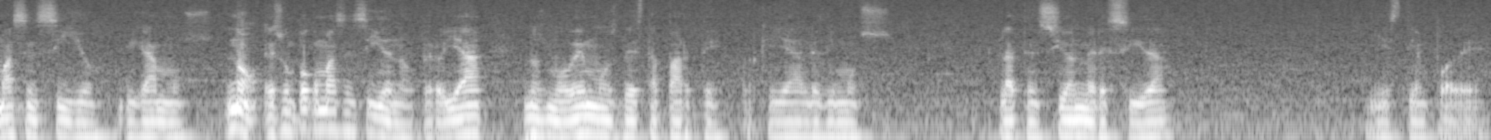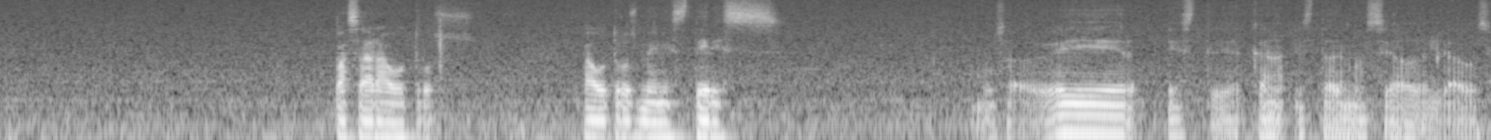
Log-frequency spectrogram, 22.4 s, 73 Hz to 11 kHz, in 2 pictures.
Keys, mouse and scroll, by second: 0.8 click, 1.4 click, 5.8 click, 7.4 click, 9.7 click, 10.8 click, 13.3 click, 14.7-15.3 ctrl+scroll down 4, 16.3-16.9 ctrl+scroll up 2, 17.3 ctrl+scroll down 2, 19.1 click, 19.7 click, 21.2-22.3 drag.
